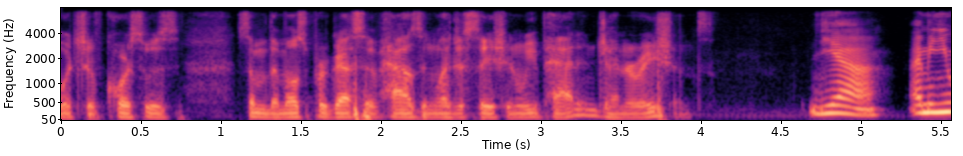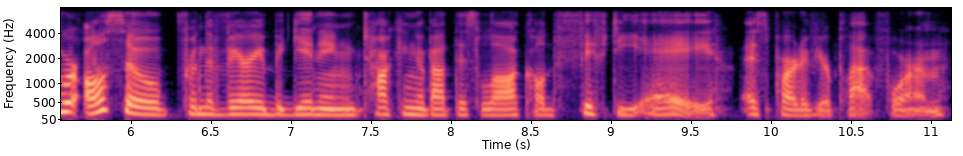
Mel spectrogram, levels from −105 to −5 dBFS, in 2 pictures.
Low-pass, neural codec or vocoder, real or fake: 7.2 kHz; none; real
